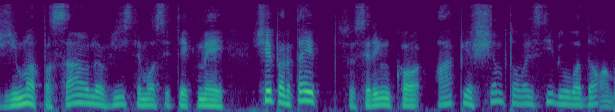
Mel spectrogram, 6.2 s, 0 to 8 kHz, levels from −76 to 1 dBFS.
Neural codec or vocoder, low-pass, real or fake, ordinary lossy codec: codec, 16 kHz, 1.1 kbps, Voila-Tokenizer; 7.2 kHz; fake; AAC, 32 kbps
